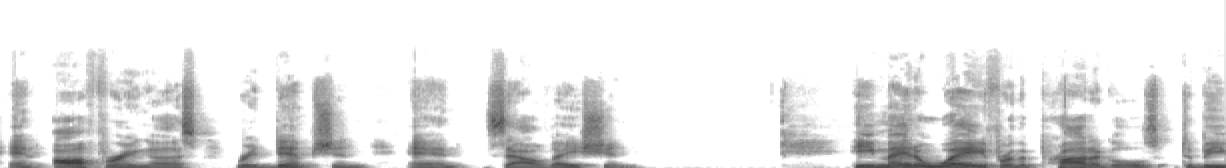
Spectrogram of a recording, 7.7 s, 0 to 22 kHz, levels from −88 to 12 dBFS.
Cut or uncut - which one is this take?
uncut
